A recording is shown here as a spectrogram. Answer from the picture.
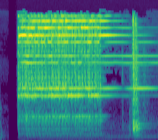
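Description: A telephone bell rings in one bright, rapidly trembling burst lasting over a second as a call is placed, then fades out, followed by a short click like a handset being picked up.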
